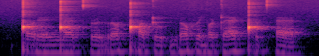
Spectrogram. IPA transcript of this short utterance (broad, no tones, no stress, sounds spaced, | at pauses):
ǃ ʌ ɾ ɛ ŋ͡ǃ æ t̪ʰ ə˞ r ʌ ǃʰ ɑ ʈ ʊ ʔ i ɾ ʌ f ɛ j ɔ ʈ æ ǃʰ ə t̪ʰ æ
